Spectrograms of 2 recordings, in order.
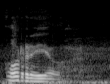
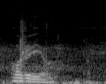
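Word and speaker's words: hórreo: And I looked up the word because I didn't want to pronounce it incorrectly, although I probably still will. Oreo. Oreo. H-O-R-R-E-O.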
